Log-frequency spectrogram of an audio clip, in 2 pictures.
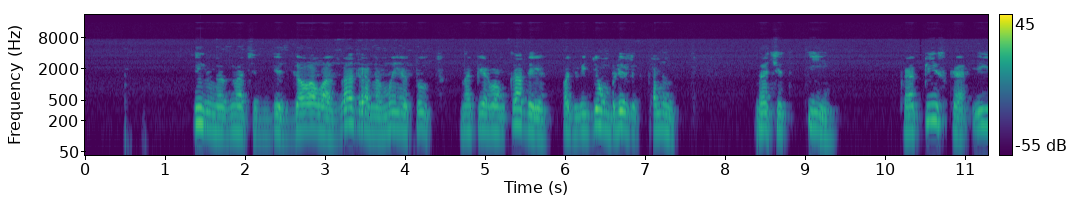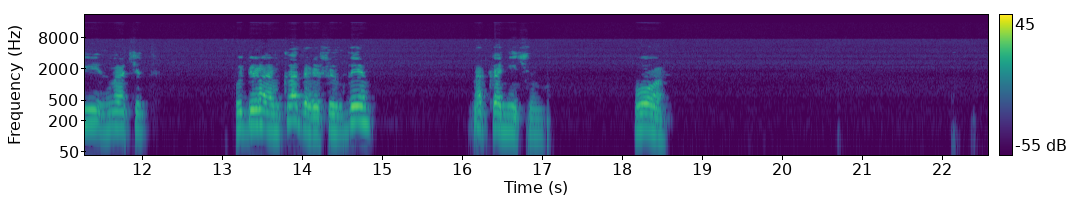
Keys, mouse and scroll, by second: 0.7 space, 1.8 click, 3.3 click, 4.3 r, 9.0 i, 11.8 click, 13.2 click, 14.4 shift+d, 16.9 space, 22.3 space.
